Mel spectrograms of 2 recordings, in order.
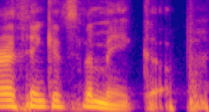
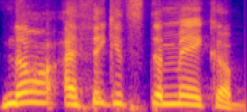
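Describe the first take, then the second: First: Said in the usual way. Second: Louder and higher, insisting it's the makeup; louder higher "No, I think it's the makeup"; louder retort. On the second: Retold or imitated. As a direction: shoot back that it's the makeup. Mock reply, then repeat.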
